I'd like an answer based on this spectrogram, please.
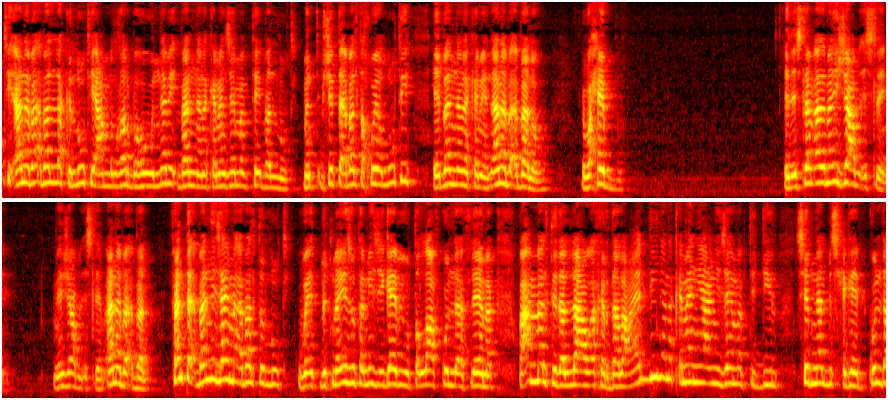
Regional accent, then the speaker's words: Egypt; الكوتا في مجلس الشعب عندنا في مصر

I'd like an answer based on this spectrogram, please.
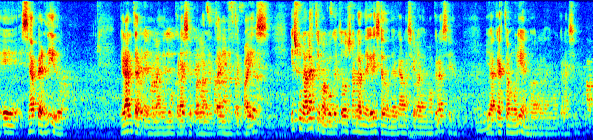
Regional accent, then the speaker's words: Quilmes, Buenos Aires Province, Argentina; Yo nací en Quilmes. Ah, fui criado en Quilmes.

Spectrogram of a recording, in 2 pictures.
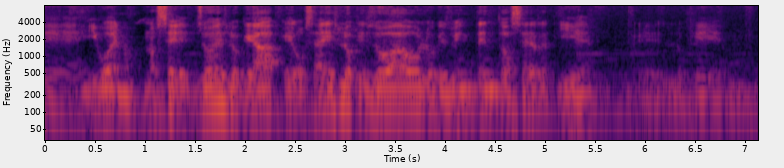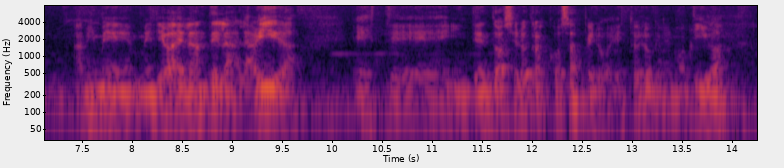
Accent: Oberá, Misiones, Argentina; yo soy de Misiones, de un lugar que se llama Oberá, una localidad, la segunda ciudad en cuanto a densidad de población y en cuanto a importancia.

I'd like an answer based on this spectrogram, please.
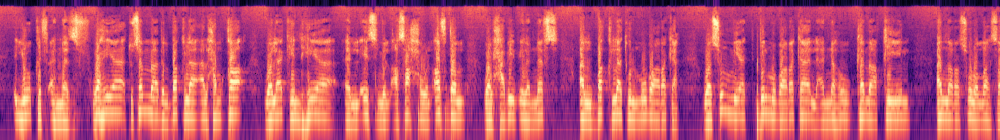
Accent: Egypt; معروف عندنا في مصر بأن هو الجلوين

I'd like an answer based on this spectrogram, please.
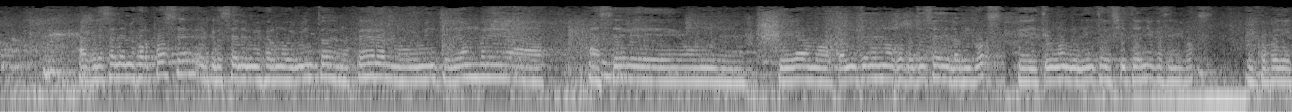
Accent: Buenos Aires, Argentina; now in El Bolsón, Argentina; En Buenos Aires, yo soy de Buenos Aires.

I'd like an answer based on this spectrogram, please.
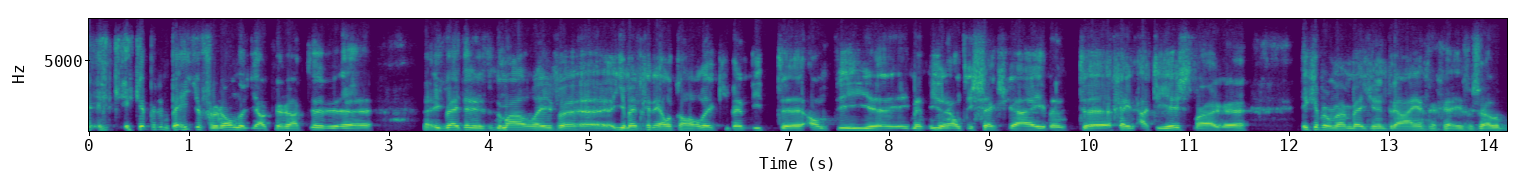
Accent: Amsterdam, North Holland, Netherlands; Ik ben van Amsterdam, ik ben een Ajax.

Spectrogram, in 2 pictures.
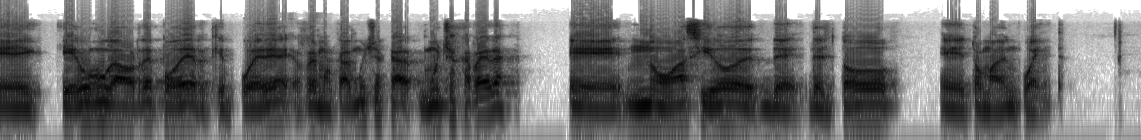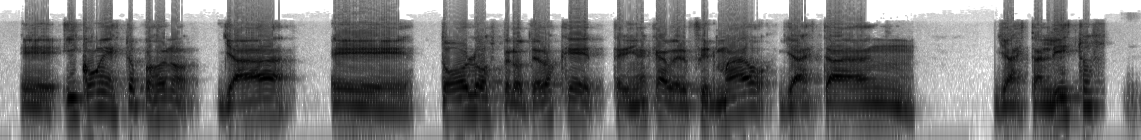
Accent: Venezuela; debo decir que como venezolano me siento un poco triste

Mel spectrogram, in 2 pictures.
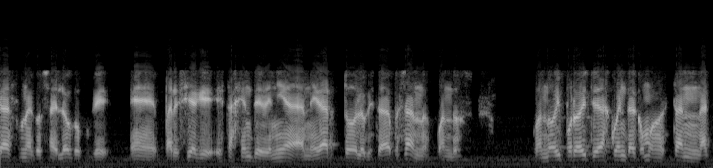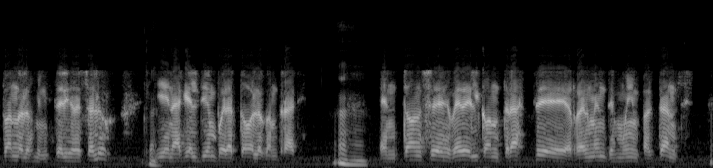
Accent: Argentina; yo primero que nada soy argentino.

